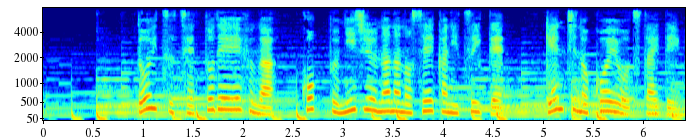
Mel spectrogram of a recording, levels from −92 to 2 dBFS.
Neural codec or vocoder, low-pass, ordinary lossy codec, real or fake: none; 7.2 kHz; none; real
